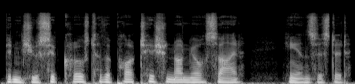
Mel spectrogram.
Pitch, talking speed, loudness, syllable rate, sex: 100 Hz, 200 wpm, -17 LUFS, 5.3 syllables/s, male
